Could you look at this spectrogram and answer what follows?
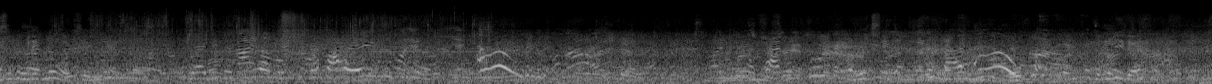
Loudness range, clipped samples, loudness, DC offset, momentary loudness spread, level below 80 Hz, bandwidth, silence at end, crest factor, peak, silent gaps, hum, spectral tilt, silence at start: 3 LU; under 0.1%; -30 LUFS; under 0.1%; 8 LU; -46 dBFS; 16.5 kHz; 0 s; 18 dB; -12 dBFS; none; none; -5 dB/octave; 0 s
